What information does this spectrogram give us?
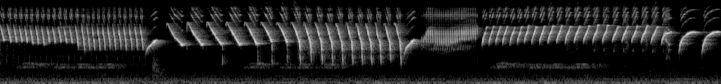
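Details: Canary song used as a lure to prompt young canaries that are slow to sing: fast high trills of repeated notes, sweeping downward slurs, a brief pause, then more rapid rolling tours.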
